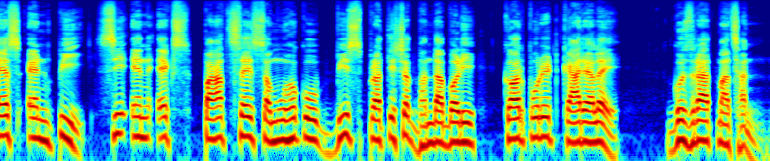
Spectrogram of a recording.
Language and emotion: Nepali, neutral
